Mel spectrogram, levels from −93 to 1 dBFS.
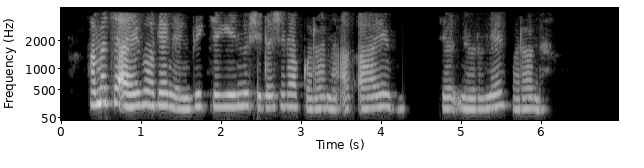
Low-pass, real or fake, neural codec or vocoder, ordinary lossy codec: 3.6 kHz; real; none; MP3, 24 kbps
